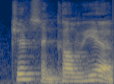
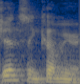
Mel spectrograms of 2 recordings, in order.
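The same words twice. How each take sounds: First: It is said in an attempted Australian accent. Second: It is said in the speaker's ordinary accent.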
